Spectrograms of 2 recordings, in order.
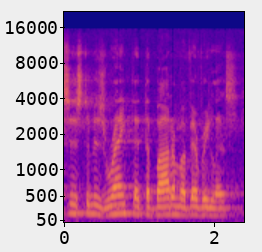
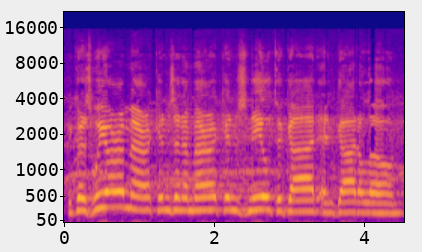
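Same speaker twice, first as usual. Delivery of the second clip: shouted rally cry, pitched high; roaring rallying speech; 4 semitones higher, 5 dB louder than usual. Real, not acted. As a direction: bellow it to the arena.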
